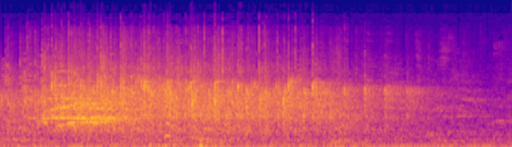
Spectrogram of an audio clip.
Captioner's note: applause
